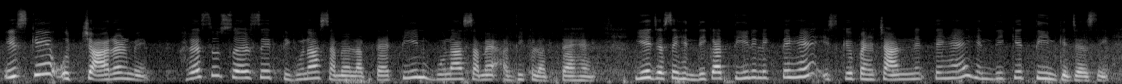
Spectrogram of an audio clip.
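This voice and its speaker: A woman teacher giving a grammar lesson, asking the class questions and answering them herself, repeating key points slowly and stretching out example words. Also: high-pitched, lively intonation, slight background noise, rough recording. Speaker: school teacher.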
